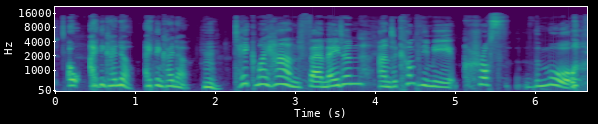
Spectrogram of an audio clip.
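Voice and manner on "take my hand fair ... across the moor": slow, badly done put-on British accent. Answering a question about film and tv diversity, in a bad british accent. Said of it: "Why did I do a bad British".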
